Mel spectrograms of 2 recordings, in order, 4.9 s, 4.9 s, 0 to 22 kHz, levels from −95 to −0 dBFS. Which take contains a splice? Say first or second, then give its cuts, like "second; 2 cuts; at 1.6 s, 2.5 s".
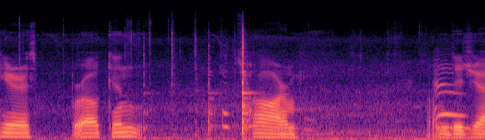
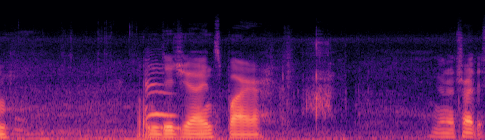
second; 1 cut; at 3.4 s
